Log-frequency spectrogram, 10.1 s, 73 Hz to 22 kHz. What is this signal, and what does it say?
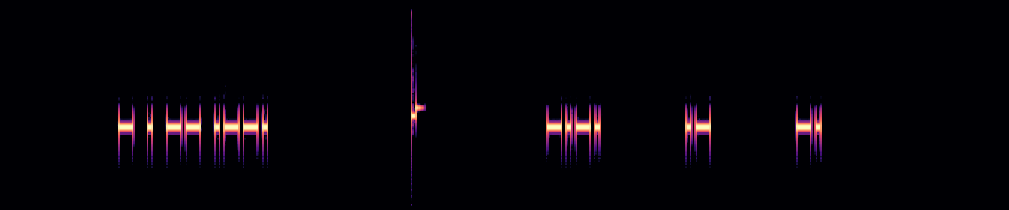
Morse code, heard as a keyed tone, about 25 wpm, spaced as for 14 wpm, 700 Hz. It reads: TEMP CAN
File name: Top 90 QSO Elements - 6x Character Spacing - 25wpm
